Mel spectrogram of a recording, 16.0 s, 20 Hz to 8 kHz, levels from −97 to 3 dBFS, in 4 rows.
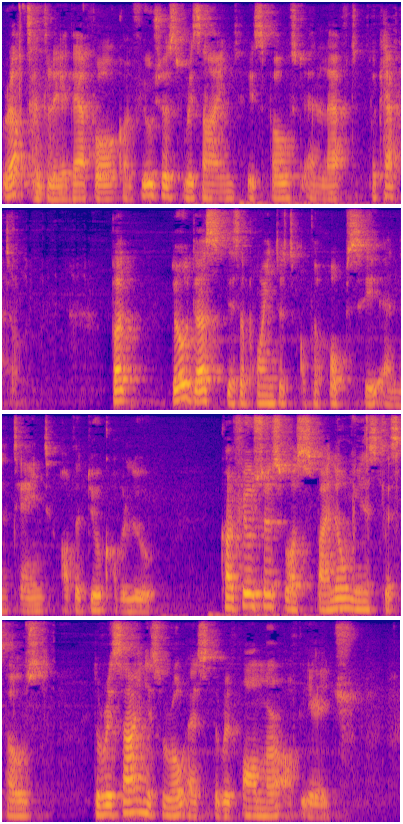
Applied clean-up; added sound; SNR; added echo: neural mask model Resemble Enhance denoiser.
